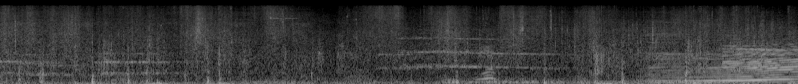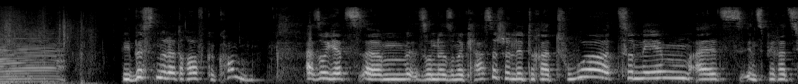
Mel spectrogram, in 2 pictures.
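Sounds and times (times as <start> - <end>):
steady rough noise: 0.0 - 10.2
cows mooing: 3.4 - 8.9
speech: 9.2 - 15.9.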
